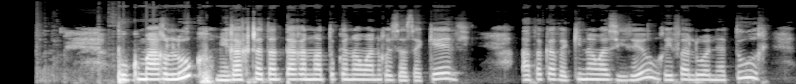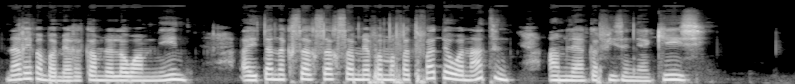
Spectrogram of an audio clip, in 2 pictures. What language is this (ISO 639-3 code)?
mlg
